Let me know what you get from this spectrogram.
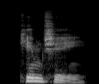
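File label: "kimchi", Australian English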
